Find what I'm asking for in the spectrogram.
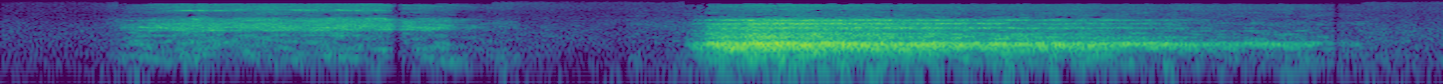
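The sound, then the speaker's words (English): Deep breathing exercise: one slow airy inhale through the nose, a short pause, then a louder, breathier exhale through the mouth lasting about twice as long, heard alone. “take three deep breaths in through the nose and out through the mouth. The out breath should be twice as long as the in breath”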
